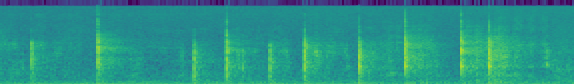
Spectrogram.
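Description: Chalk writing on a blackboard: about a dozen sharp, irregular taps and short scrapes as letters are written.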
